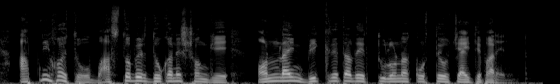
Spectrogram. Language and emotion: Bengali, neutral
